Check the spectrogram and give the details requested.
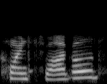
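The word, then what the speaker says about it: cornswaggled: l e d interesting are you saying corn swaggle or corn swaggle we say it like corn swoggled corn swoggled okay this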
